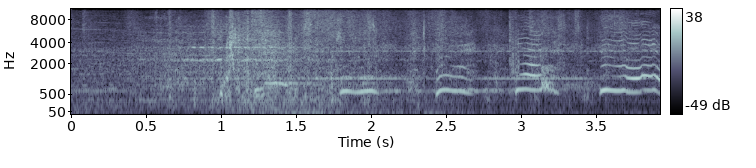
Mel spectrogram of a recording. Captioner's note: shrieks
